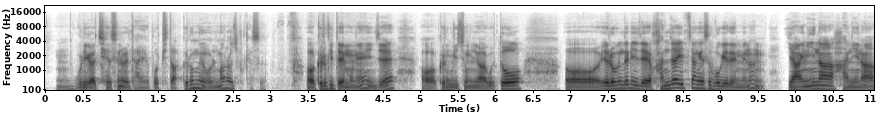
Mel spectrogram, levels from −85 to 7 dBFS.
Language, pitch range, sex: Korean, 110-145 Hz, male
